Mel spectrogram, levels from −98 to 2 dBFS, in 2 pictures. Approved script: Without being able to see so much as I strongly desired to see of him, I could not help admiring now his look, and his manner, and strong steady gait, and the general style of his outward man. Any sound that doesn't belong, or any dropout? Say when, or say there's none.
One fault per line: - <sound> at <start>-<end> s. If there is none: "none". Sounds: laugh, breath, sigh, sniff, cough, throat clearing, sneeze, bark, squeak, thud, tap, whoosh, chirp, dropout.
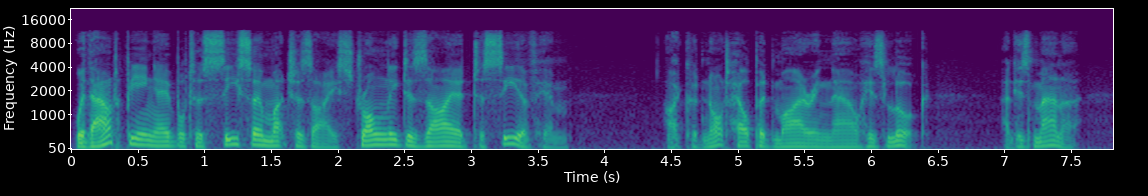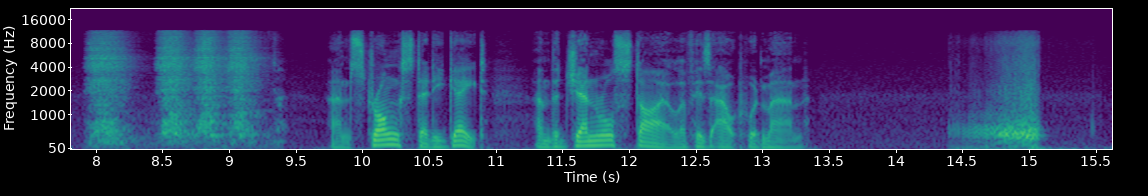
- sniff at 7.9-9.4 s
- squeak at 14.4-15.5 s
